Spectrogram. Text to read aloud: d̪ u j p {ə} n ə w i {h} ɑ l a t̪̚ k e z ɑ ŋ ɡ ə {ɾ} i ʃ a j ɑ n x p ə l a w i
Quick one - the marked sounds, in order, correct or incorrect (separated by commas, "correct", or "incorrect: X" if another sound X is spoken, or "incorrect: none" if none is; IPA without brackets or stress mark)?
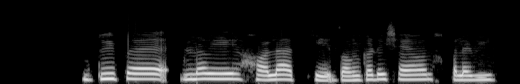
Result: correct, correct, incorrect: ɽ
